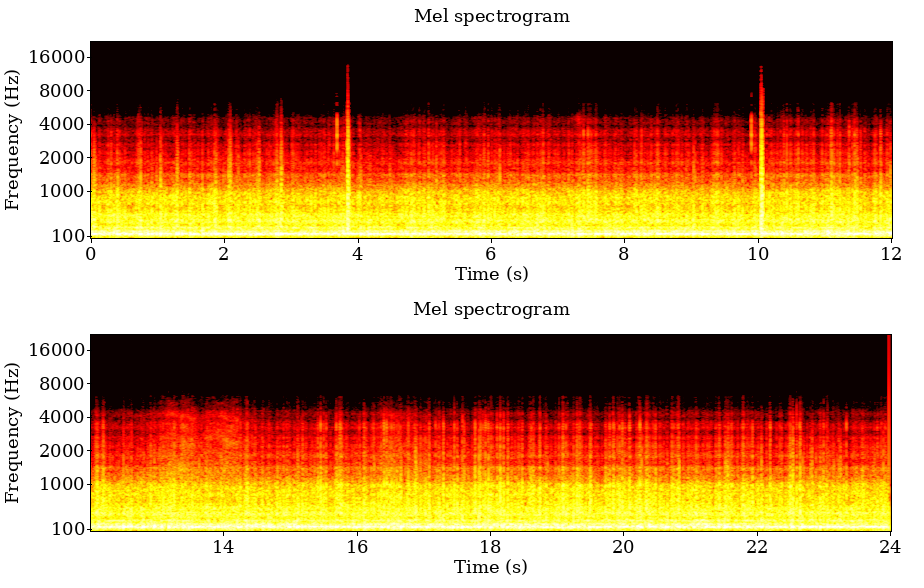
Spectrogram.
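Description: Wind roars steadily across the microphone while riding fast outdoors.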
